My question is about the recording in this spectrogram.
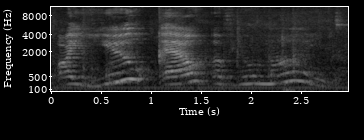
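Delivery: slow, loud retold tirade, rising on the questions; appalled mother's yell, retold for laughs; mother screaming in outrage. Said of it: "she starts screaming".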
